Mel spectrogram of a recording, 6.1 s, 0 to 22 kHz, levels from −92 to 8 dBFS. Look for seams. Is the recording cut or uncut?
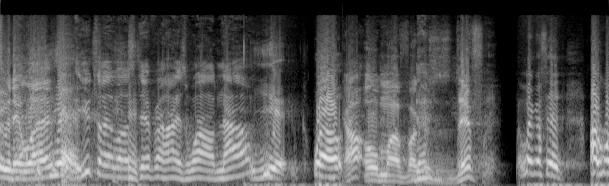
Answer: cut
